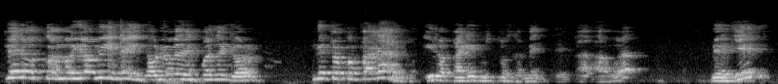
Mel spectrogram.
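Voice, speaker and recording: Man, pastor, sermon, high voice, sudden high exclamations, very echoey room, distant dull mic. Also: animated, normal speed. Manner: preaching with sudden high exclamations and acted quotes. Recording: echoey far-off room mic, slightly dull, faint noise.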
